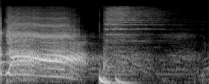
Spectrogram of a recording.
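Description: A loud, high-pitched yell from a stage actor lasting about a second, followed about a second in by a single low drum stroke whose pitch falls.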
